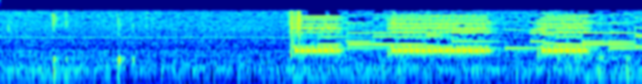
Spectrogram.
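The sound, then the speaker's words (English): A synthetic Skype outgoing call ringing tone sounds in three repeated bursts, a short one followed by two longer warbling tones, clear, after a couple of faint clicks against a low background hum, as a conference host calls a participant. “I'm going to invite Daryl.”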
